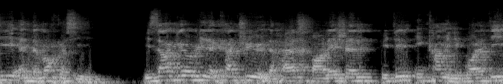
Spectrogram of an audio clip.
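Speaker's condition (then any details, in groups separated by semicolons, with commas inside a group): No condition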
